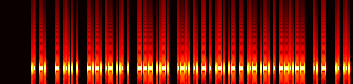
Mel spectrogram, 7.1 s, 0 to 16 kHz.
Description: Morse code, heard as a keyed tone, about 46 wpm, 700 Hz. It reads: IN THE CASE OF LITERATURE, IT IS
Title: Sentences from Top 1000 Words - Review Part 3 - 45wpm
